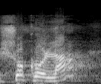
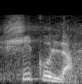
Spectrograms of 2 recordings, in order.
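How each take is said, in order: First: The word is said with clear 'o' vowels. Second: The word is said with 'i' and 'ou' vowels. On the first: This is how everyone else in the world says it. "dans le monde entier on dit euh" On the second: This is how people say it back home. "chez nous on dit"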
